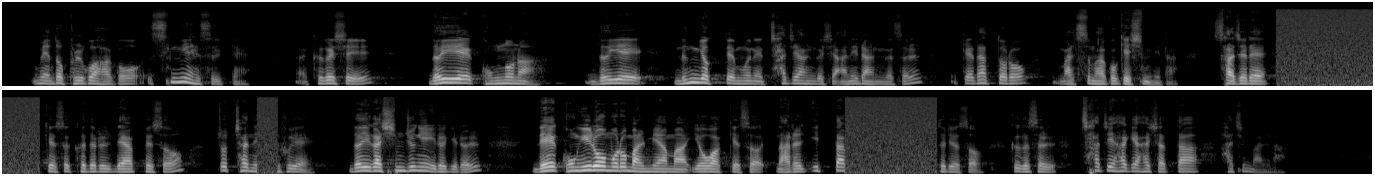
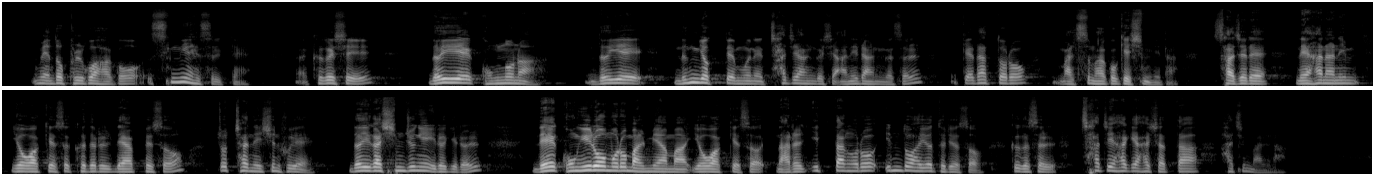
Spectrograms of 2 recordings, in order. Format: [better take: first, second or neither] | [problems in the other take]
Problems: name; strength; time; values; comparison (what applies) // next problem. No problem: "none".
second | audio cutting out; filled with static; at 13 s for 1.5 s, at 16 s and at 22 s for 1 s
